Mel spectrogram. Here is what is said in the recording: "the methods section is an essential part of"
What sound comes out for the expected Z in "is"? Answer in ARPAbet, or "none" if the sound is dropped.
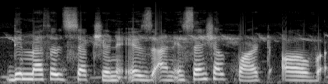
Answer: Z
